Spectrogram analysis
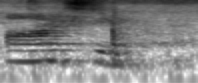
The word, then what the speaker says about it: honesty: the lost wallet honesty honesty notice how honesty is spelled it starts with age but do you even hear that age no it's a silent h honesty okay number three says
